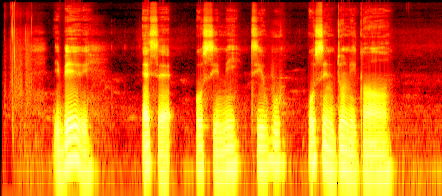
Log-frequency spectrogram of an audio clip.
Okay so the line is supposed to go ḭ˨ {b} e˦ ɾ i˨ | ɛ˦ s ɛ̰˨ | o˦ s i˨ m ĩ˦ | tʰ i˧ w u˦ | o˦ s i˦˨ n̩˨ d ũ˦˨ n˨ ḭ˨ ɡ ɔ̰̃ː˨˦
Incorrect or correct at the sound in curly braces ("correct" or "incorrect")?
correct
